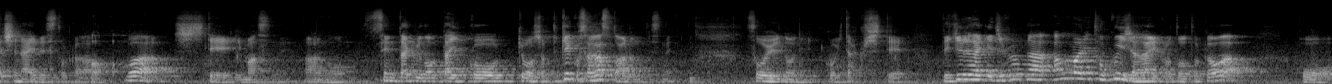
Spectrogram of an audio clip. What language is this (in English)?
Japanese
